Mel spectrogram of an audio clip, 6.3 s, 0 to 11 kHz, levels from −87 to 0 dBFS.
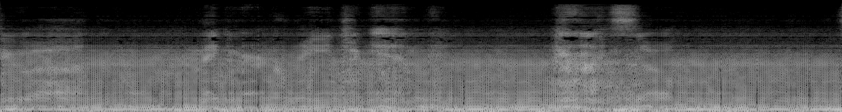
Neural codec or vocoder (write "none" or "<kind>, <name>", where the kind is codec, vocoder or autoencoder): vocoder, Vocos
